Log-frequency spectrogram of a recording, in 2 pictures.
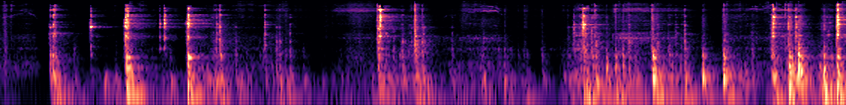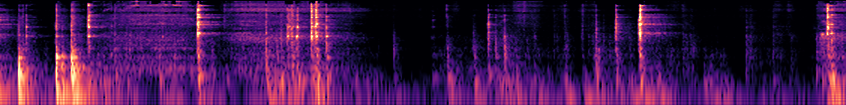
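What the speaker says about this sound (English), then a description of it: "then we'll tighten that up with the spanners now" Spanners tightening the fittings of a monobloc kitchen mixer tap in a cramped under-sink space, with irregular close metallic clicks, ratcheting scrapes and knocks in uneven bursts, no talk.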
